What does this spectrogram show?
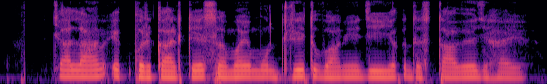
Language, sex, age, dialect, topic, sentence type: Magahi, male, 60-100, Southern, banking, statement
